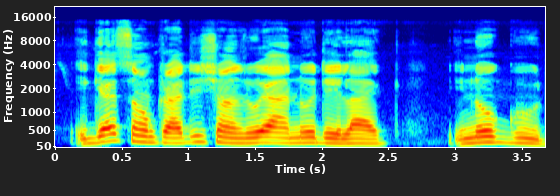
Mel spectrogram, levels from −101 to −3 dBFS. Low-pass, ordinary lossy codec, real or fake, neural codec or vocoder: 14.4 kHz; none; real; none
